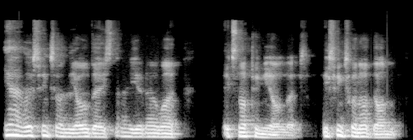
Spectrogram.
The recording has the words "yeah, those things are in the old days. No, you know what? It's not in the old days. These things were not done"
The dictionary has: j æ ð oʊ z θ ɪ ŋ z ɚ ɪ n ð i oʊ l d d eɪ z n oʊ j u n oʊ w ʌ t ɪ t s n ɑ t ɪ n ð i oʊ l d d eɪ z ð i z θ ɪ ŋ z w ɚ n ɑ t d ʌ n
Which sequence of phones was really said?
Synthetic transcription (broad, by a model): j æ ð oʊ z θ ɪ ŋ s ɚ ɪ n ð i oʊ l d d eɪ z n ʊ j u n oʊ w ʌ t ɪ t s n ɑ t ɪ n ð i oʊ l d d eɪ z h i θ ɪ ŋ s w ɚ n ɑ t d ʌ n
